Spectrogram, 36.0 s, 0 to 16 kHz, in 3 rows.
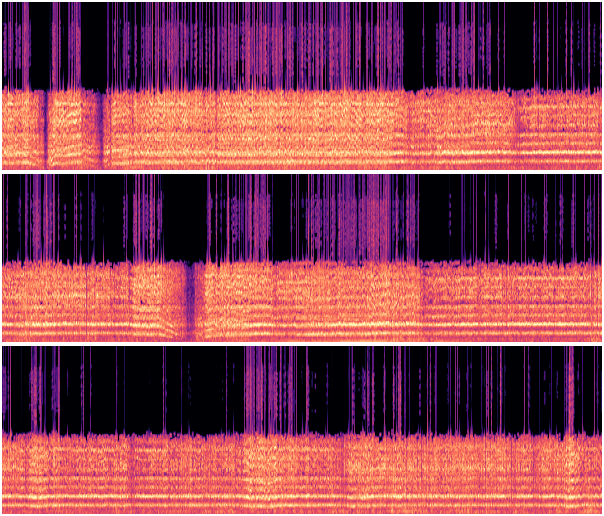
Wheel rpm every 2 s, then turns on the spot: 130, 180, 210, 210, 210, 230, 230, 170, 190, 220, 230, 230, 230, 230, 230, 230, 230, 230.
none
